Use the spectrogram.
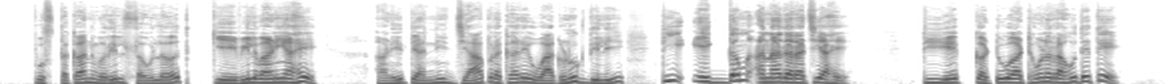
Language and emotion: Marathi, disgusted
